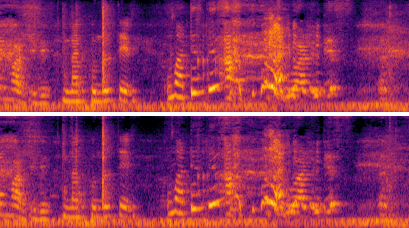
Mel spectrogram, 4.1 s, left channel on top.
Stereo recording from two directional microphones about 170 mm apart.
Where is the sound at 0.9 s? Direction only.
40° left (ahead or behind).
